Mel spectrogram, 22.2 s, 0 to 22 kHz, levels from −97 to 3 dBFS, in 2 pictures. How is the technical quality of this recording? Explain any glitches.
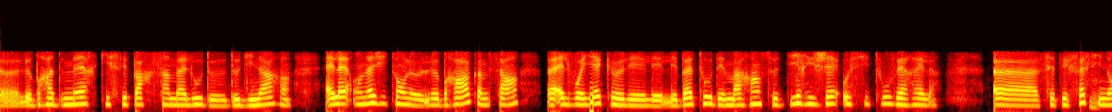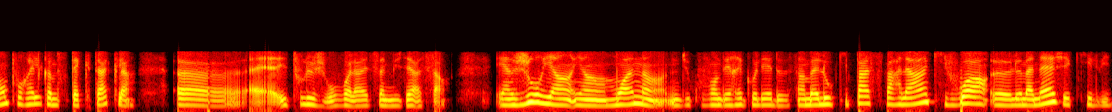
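The recording has been through a narrowband Bluetooth headset link, and there are three brief packet-repeat glitches.

The Bluetooth CVSD headset codec affects the whole clip. The speech is confined to roughly 200 Hz to 3.7 kHz, giving it a thin, telephone-like quality. CVSD encodes one bit per sample at 64 kbps, signalling only whether the waveform rises or falls, with an adaptive step size. Loud, fast-changing high content outruns that step, so sibilants turn scratchy, and a granular hiss sits under the speech. The codec damage is plainly audible.

A Bluetooth headset packet repeated occurs three times. At 5.90 to 5.94 s, between "bras comme ça elle" and "que les bateaux des", about 26 ms of audio was lost, which fits seven 3.75 ms packets. The decoder replayed the last good packet's bits, so the repetition every 3.75 ms produces a short buzz near 267 Hz. 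A shorter buzz of about 15 ms follows at 13.20 to 13.23 s. At 20.73 s, just after "passe par là qui", an 11 ms repeat gives a brief buzz.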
